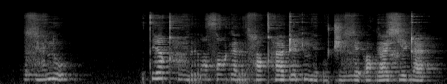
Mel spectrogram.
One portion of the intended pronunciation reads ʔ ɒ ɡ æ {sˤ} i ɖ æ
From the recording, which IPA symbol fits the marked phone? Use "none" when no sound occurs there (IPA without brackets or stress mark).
ɕ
